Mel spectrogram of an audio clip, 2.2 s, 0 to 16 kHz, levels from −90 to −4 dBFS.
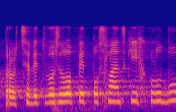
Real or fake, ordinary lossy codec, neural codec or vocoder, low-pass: real; AAC, 96 kbps; none; 7.2 kHz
